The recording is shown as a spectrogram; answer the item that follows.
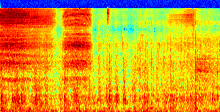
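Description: Faint steady background hiss with a few soft, brief swells of higher hiss: a quiet pause with no speech.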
